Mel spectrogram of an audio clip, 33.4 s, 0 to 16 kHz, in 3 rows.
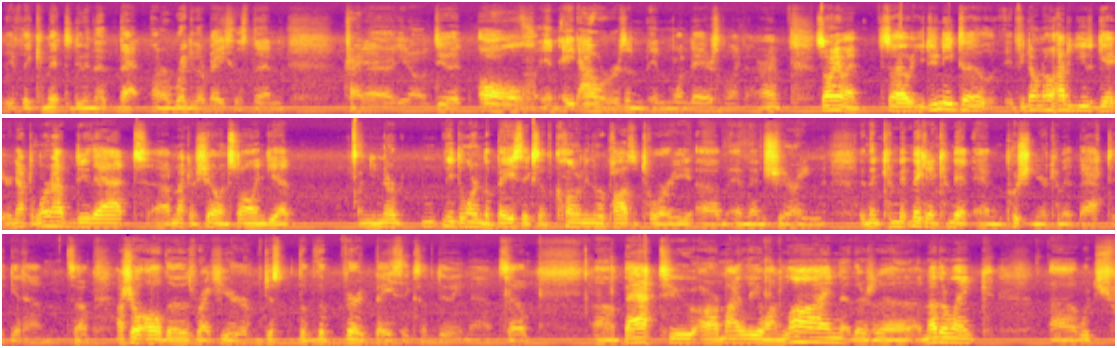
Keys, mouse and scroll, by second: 26.5 click, 27.5 scroll down 1, 28.1 scroll down 2, 28.4 scroll up 1, 28.5 scroll down 1, 30.2-33.2 scroll down 1.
